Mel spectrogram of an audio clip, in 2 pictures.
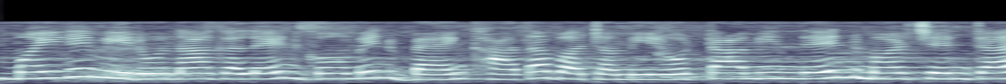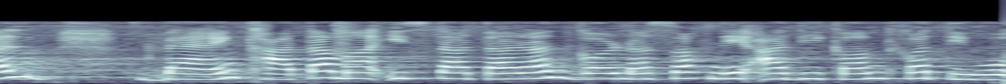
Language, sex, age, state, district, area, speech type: Nepali, female, 18-30, West Bengal, Darjeeling, rural, read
